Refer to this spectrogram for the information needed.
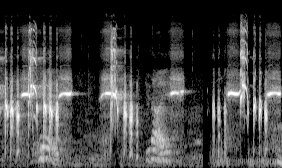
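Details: Female grey francolin (Dakhni teetar) voice: bursts of harsh rattling notes interleaved with sharp rising whistles, coming in three bouts separated by brief gaps.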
